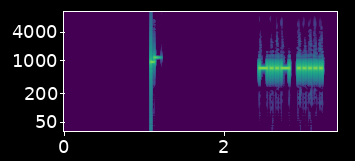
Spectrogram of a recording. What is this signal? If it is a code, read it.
Morse code, heard as a keyed tone, about 35 wpm, 700 Hz. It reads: X5
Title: Single-Letter Single-Number 35wpm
